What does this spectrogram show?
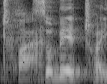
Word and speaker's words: Sobetwa: I'm pronouncing it correctly. Sobetwa.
